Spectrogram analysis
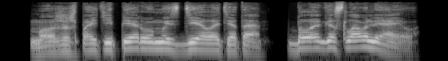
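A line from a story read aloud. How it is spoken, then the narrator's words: Barked. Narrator (Russian): рявкнул я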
